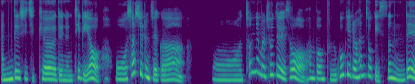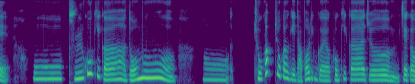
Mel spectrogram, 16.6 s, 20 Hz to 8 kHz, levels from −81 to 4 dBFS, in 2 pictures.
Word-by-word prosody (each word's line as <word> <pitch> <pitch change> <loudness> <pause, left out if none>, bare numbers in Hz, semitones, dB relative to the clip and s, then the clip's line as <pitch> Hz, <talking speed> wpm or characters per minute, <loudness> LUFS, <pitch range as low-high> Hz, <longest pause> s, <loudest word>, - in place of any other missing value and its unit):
반드시 215 +4 +2
지켜야 205 -3 +3
되는 170 -2 -3
팁이요? 230 -1 +1 0.3
어 200 0 0
사실은 375 - +3
제가 180 -5 -2 0.5
어 175 -2 -4
손님을 405 -5 -3
초대해서 280 - +1
1 235 +2 -1
번 220 -2 -1
불고기를 295 - 0
한 330 +3 -2
적이 315 - -3
있었는데 230 - +1 0.4
어 215 0 -1
불고기가 210 - +1
너무 230 - +4 0.5
어 180 -2 -7 0.5
조각조각이 260 - 0
나버린 205 +10 -2
거예요. 165 -4 -3
고기가 190 +1 -2
좀 175 -3 -2
제가 180 -2 0
210 Hz, 225 characters per minute, -25 LUFS, 180-250 Hz, 0.5 s, 너무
